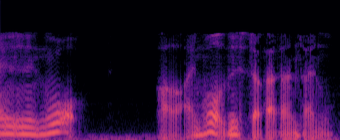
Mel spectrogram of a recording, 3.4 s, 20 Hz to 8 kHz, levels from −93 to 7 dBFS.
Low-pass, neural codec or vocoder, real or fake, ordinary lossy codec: 7.2 kHz; autoencoder, 22.05 kHz, a latent of 192 numbers a frame, VITS, trained on many speakers; fake; AAC, 16 kbps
